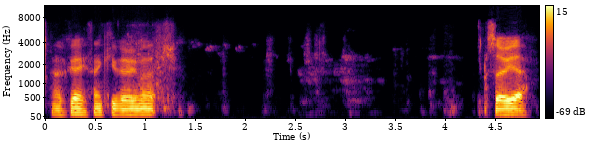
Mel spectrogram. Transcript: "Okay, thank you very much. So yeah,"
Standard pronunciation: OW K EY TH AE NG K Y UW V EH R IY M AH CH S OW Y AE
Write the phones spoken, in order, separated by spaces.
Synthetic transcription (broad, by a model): OW K EY TH AE NG K Y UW V EH R IY M AH CH S OW Y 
